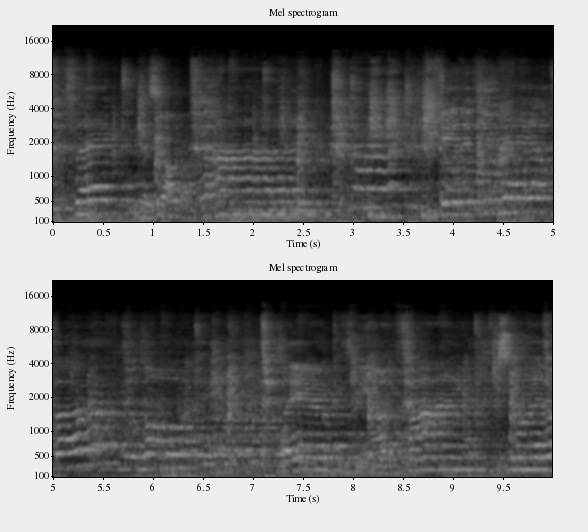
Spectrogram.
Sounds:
music

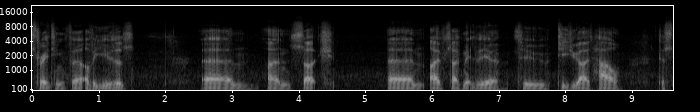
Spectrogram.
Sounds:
speech

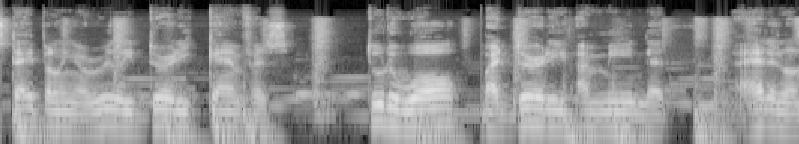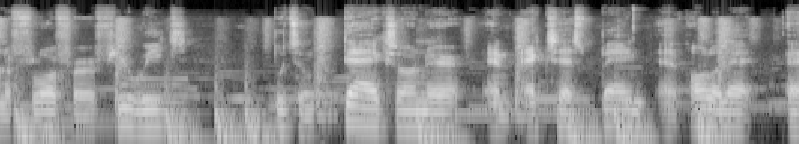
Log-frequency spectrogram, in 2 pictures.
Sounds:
music, speech

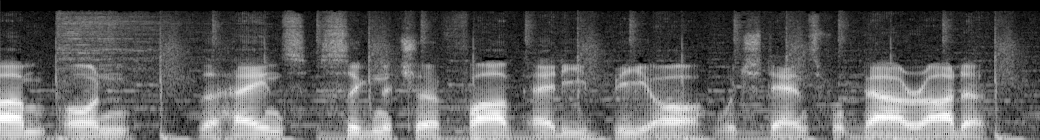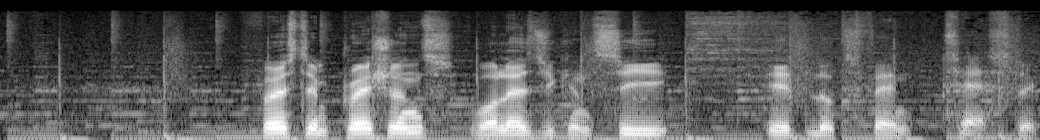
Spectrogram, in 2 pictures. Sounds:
music, speech

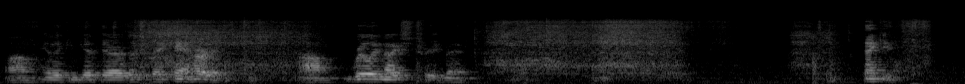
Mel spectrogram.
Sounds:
speech

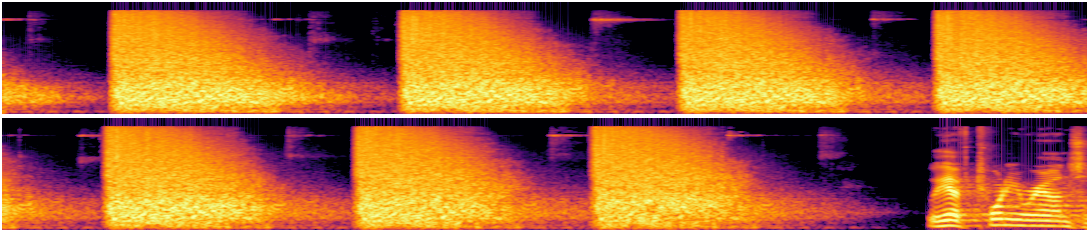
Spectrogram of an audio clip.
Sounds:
inside a small room

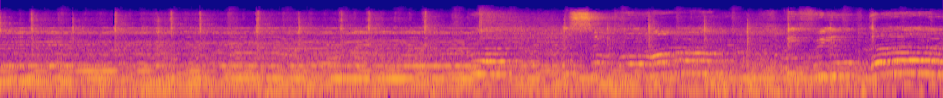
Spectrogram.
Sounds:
independent music, music

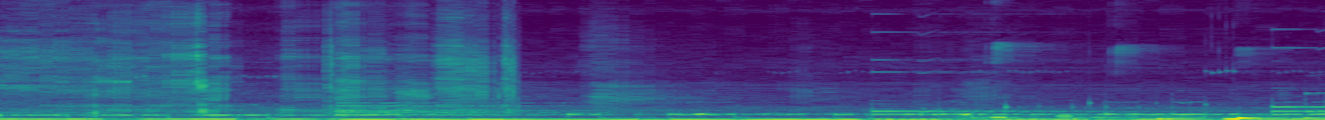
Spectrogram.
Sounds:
synthesizer

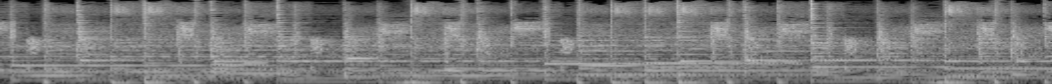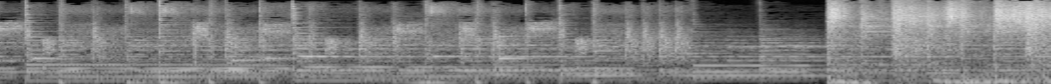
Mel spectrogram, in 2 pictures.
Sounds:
music

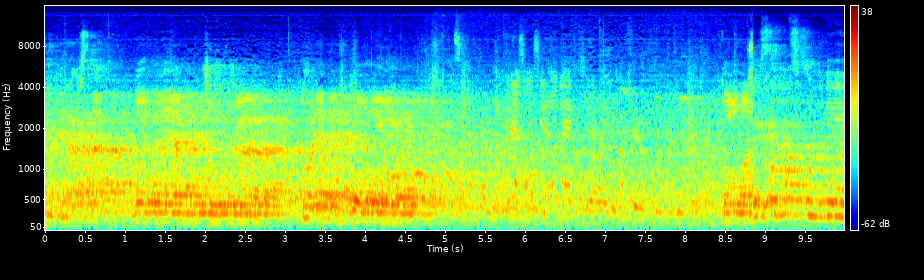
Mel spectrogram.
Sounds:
speech, outside, urban or man-made

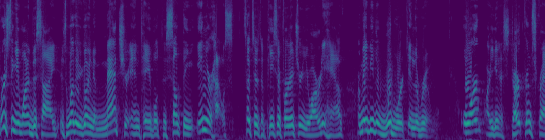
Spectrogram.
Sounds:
speech

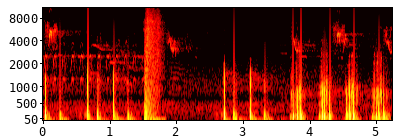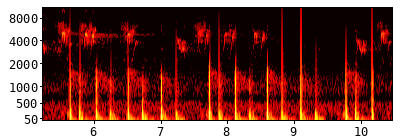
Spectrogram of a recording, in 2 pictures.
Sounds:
animal, horse

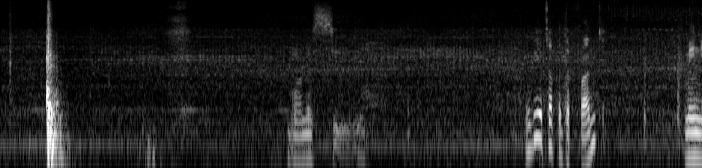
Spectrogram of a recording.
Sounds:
idling, vehicle

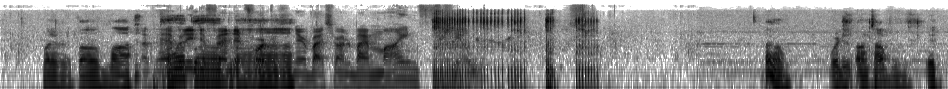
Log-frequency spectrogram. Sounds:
speech, outside, rural or natural

